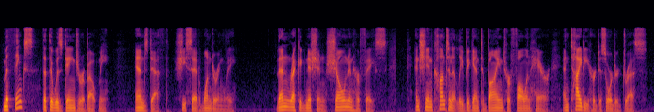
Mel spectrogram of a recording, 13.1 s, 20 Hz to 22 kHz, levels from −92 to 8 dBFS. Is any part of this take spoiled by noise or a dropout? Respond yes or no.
no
